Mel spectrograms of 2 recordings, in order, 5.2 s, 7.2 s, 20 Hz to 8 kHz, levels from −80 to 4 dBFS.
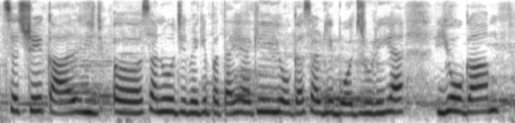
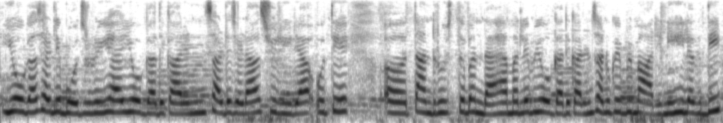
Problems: none marked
